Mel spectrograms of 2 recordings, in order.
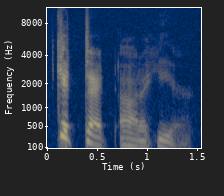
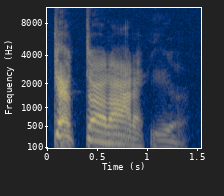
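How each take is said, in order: First: Said in the usual way. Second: Much louder second take, pushed hard; loud dismissal. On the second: Shown as a demonstration. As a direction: shove it away with a loud bark.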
